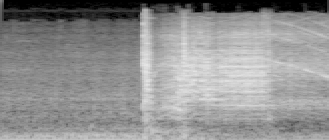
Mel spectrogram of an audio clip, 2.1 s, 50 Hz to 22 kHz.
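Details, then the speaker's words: Figure-8 derby car cranking with a loose starter moving with the flex plate: brief harsh metallic grinding whine as it engages, then a falling whir; the starter is judged junk. "Alright, hang on. I honestly think the starter's junk."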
